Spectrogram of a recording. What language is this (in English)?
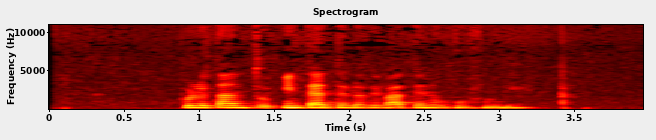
Galician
